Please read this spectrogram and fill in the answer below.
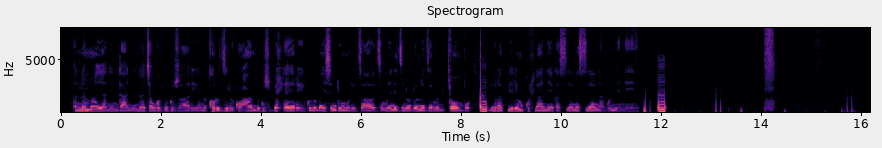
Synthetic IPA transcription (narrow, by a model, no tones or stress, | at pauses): anamajanendaninat͡ʃaŋɡo̞vekuʐaɾiano̞koɾud͡zirwekuɦambikuʐibʱeɮeɾekuno̞ɓaisendumuɾed͡zajod͡zimwe̞nid͡zino̞ɗo̞ne̞d͡ze̞rwemito̞mbo̞ | ino̞ɾapiɾemukuɬanijakasijanasijanaɡwemenḛ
